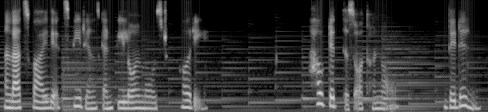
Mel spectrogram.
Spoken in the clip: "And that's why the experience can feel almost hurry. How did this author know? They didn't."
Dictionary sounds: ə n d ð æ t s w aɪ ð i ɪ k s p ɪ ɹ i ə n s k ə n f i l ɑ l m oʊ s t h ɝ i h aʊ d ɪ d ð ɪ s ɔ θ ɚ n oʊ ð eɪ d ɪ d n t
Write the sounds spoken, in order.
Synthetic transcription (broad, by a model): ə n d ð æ t s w aɪ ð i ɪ k s p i ɹ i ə n s k ə n f i l ɑ l m oʊ s t h ɝ i h aʊ d ɪ d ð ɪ s ɔ t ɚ n oʊ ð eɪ d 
